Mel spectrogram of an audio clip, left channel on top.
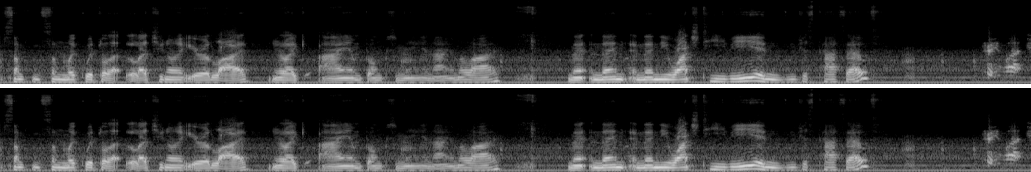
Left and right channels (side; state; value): both; identical; correlation 1.00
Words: some liquid to let you know that you're alive. You're like, I am functioning and I am alive. And then you watch TV and you just pass out? Pretty much.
